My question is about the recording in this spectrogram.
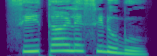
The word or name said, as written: ಸೀತಾಳಸಿಡುಬು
